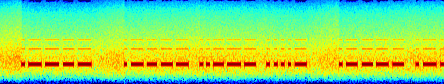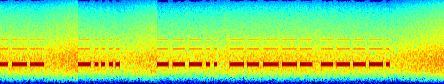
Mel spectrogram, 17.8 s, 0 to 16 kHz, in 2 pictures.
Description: Morse code, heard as a keyed tone, hand-sent with a straight key, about 17 wpm, 880 Hz, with radio static. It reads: 1 124 11 6 809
